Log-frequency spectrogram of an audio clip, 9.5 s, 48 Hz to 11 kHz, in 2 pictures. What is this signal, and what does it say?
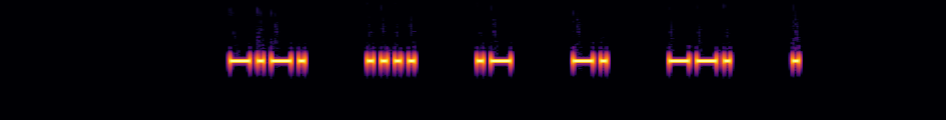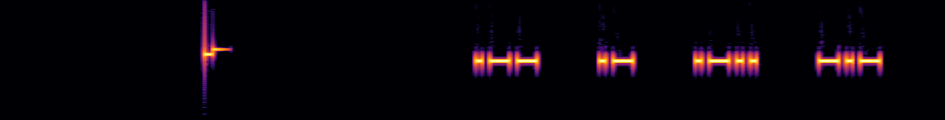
Morse code, heard as a keyed tone, about 34 wpm, spaced as for 20 wpm, 700 Hz. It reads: CHANGE WALK
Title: 3x Character Spacing - Top 500 Words - 35wpm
